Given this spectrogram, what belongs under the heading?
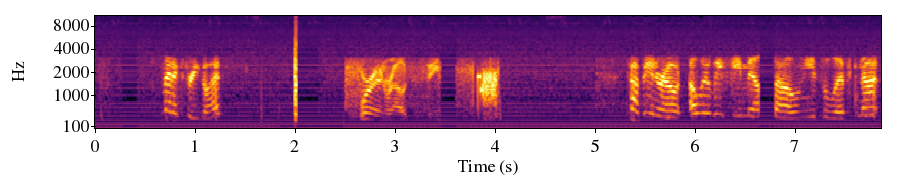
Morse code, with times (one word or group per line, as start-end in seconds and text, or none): none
